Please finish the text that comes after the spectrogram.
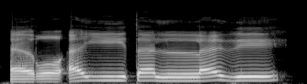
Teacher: Ketika momentum vokal i kita lafalkan, tengah lidah kita angkat mengarah ke langit-langit. Karena kalau tidak kuat, kurang diangkat tengah lidahnya, maka bunyinya tidak akan sempurna i tapi e.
